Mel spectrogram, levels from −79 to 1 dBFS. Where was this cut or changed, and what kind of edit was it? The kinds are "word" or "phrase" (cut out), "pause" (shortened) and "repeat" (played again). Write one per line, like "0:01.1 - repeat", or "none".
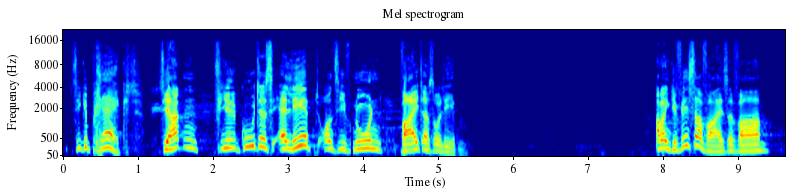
0:01.2 - pause
0:03.8 - word
0:04.5 - word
